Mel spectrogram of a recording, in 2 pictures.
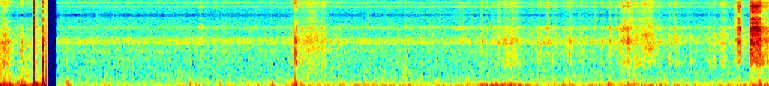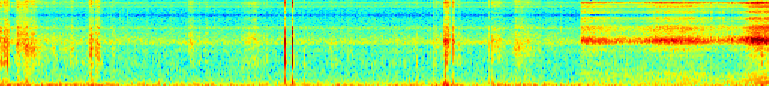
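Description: Mostly quiet trail sound with a few scattered clicks and knocks. About eleven seconds in, a dirt bike's engine comes in from down the trail and grows louder, its pitch rising and falling as it climbs toward the camera.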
